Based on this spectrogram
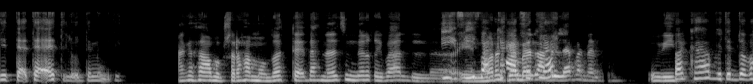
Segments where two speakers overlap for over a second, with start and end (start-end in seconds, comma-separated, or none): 4.4-5.6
